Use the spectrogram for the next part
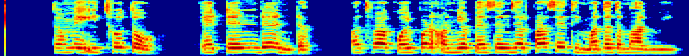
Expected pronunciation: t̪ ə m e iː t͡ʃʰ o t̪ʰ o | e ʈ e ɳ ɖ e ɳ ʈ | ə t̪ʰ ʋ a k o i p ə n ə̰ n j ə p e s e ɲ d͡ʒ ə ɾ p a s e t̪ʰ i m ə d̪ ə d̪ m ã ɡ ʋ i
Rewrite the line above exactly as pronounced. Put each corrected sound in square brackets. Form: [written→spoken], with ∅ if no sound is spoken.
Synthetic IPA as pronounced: t̪ ə m e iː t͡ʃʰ o [t̪ʰ→t̪] o | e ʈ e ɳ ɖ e ɳ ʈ | ə t̪ʰ ʋ a k o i p ə [n→ɳ] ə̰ n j ə p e s e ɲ d͡ʒ ə ɾ p a s e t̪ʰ i m ə d̪ ə d̪ m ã ɡ ʋ i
